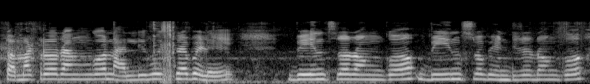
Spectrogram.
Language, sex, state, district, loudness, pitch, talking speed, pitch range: Odia, female, Odisha, Khordha, -17 LUFS, 230 Hz, 140 wpm, 215-240 Hz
